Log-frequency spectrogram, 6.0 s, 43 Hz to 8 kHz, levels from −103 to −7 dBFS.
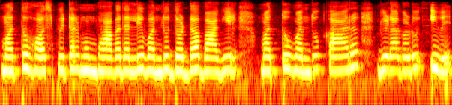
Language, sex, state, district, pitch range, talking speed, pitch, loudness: Kannada, female, Karnataka, Bidar, 235-250 Hz, 110 wpm, 235 Hz, -16 LUFS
